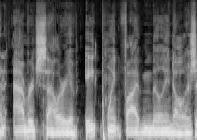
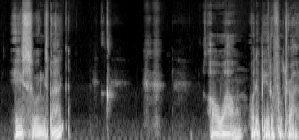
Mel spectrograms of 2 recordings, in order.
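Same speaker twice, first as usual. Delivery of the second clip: televised golf commentator voice. Recalling golf on TV as a kid, doing a golf announcer impression. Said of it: "that announcer's voice".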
